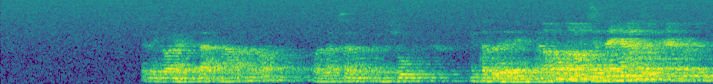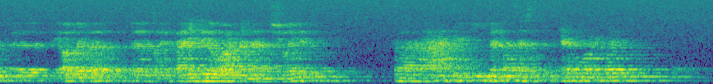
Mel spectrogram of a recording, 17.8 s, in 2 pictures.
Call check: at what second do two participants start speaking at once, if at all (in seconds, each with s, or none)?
6.8 s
